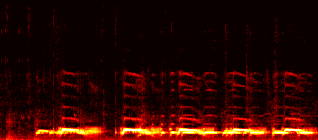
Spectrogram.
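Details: Local zebra dove song, said to draw an immediate reply from other zebra doves; five smooth, slightly wavering cooing phrases near one pitch, each about half a second long, with short gaps between them.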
